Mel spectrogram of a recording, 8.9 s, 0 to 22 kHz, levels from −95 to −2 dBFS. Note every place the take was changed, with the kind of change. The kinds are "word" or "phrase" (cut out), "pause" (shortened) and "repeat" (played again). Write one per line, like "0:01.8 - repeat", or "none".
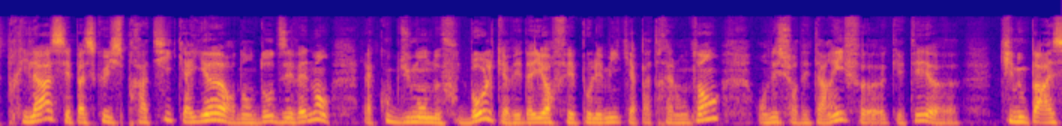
none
